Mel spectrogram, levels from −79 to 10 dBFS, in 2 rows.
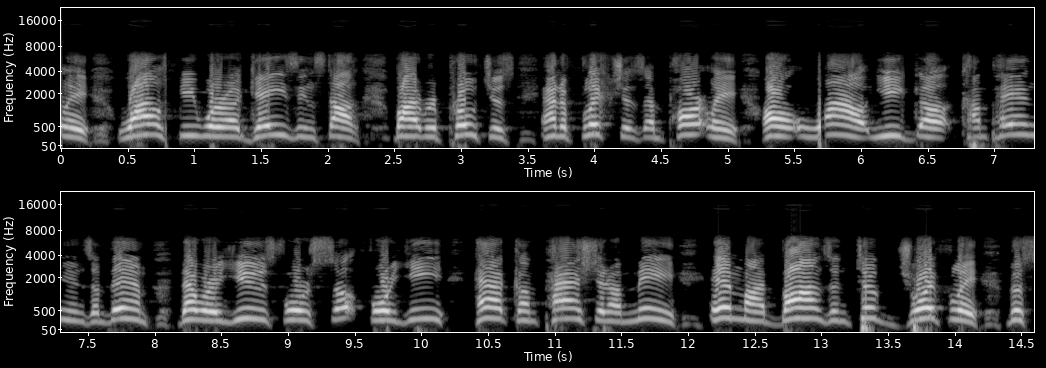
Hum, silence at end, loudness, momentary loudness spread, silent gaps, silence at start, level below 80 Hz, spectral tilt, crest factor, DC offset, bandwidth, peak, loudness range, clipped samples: none; 0.05 s; -13 LUFS; 11 LU; none; 0 s; -42 dBFS; -4 dB/octave; 12 dB; under 0.1%; 7 kHz; 0 dBFS; 2 LU; under 0.1%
